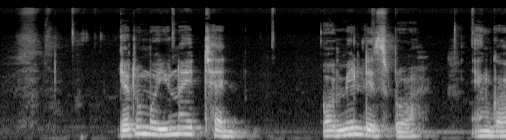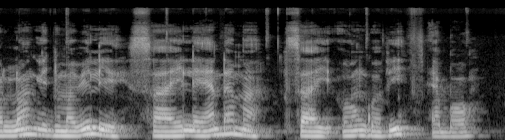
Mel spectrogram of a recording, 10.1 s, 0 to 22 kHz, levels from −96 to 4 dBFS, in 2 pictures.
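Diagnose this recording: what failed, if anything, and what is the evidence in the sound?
Nothing failed here: the speech shows no defect at any stage from capture through playback. No dropouts, clicks, distortion or level jumps can be heard anywhere in the recording.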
